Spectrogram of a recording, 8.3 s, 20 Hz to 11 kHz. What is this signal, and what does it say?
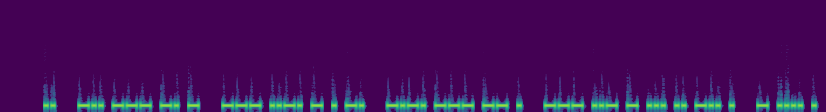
Morse code, heard as a keyed tone, about 36 wpm, 700 Hz. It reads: I DONT OFTEN COME OUTSIDE THE
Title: Sentences from Top 1000 Words - Review Part 6 - 35wpm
